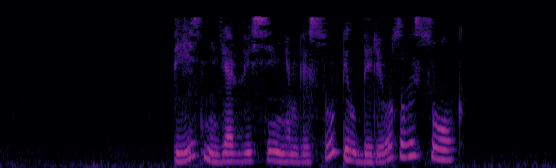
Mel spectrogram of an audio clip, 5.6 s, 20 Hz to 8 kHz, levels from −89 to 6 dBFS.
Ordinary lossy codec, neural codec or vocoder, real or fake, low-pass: MP3, 24 kbps; codec, 24 kHz, 6 kbps, HILCodec; fake; 7.2 kHz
